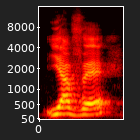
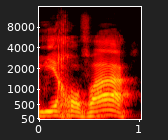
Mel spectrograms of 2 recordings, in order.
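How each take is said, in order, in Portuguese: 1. Pronuncia-se em duas sílabas, ya-VEH. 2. Pronuncia-se em três sílabas, ye-ho-VAH. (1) "a pronúncia correta seria Iavé" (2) "Já foi aceitável o termo Iehová para o tetragrama, mas hoje não é mais"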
